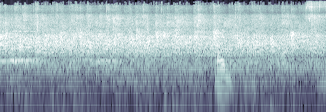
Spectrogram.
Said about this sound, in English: And I think just to say, again, a huge thank you to the both of you. I think a round of applause is not inappropriate.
